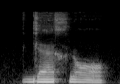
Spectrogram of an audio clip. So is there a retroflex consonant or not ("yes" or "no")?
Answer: yes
